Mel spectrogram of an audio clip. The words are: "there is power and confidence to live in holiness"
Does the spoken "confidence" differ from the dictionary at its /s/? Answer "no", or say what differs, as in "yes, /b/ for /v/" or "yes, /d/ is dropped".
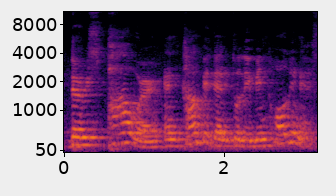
yes, /s/ is dropped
